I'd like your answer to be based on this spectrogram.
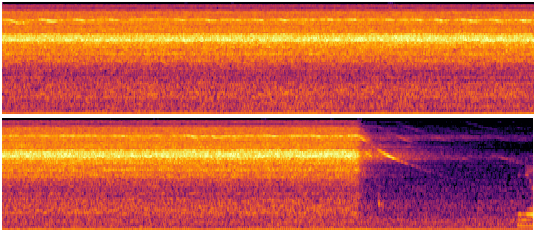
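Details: Continuous shrill whine of a high-speed dental drill for about nine seconds, then winding down, during tooth preparation for a PFM crown.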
